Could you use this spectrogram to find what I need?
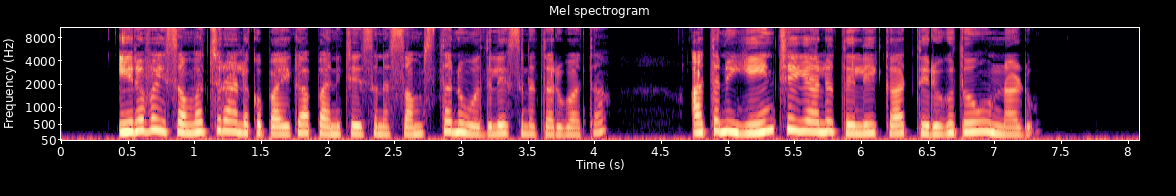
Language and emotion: Telugu, sad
